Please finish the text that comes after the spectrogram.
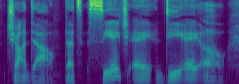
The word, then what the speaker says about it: cha dao: That's C-H-A-D-A-O, pronounced sort of like cha dao.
